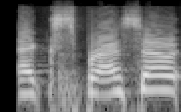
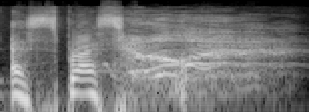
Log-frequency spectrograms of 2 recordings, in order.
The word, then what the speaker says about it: espresso: years old today when i learned that expresso is espresso i almost put that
